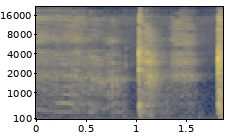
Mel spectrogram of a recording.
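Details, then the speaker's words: Cough from an adult woman with autoimmune hepatitis, recorded while she is talking. "this cough, sorry, I sound like an old lady."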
